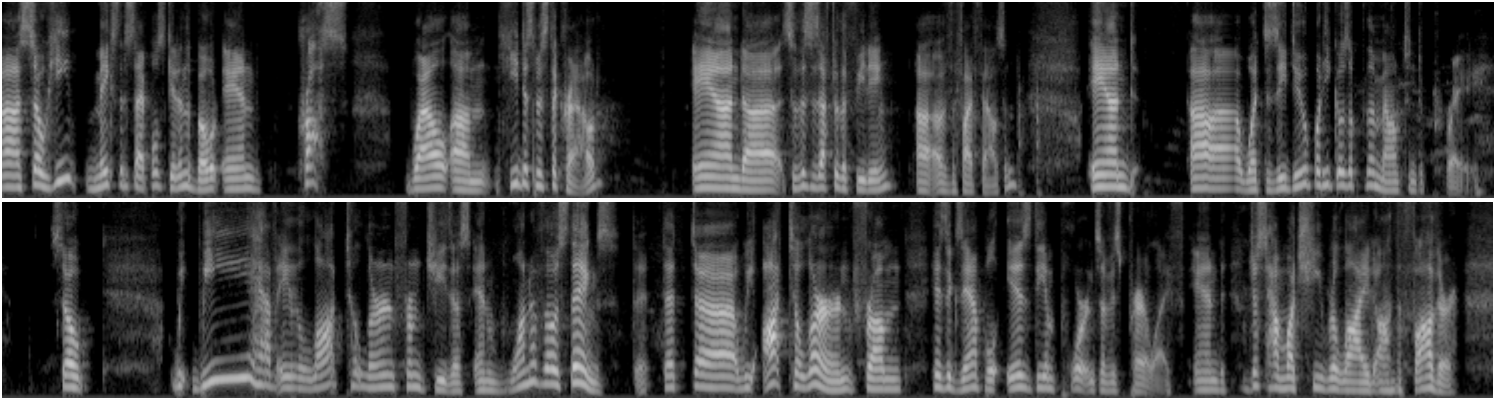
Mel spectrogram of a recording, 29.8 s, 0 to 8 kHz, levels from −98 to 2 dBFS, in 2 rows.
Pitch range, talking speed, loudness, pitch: 145-195 Hz, 175 wpm, -30 LUFS, 165 Hz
